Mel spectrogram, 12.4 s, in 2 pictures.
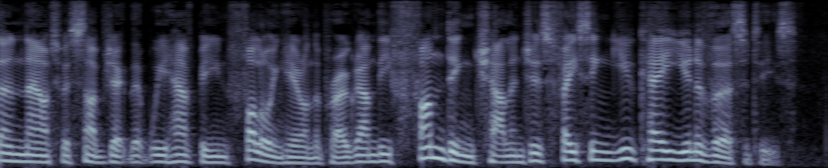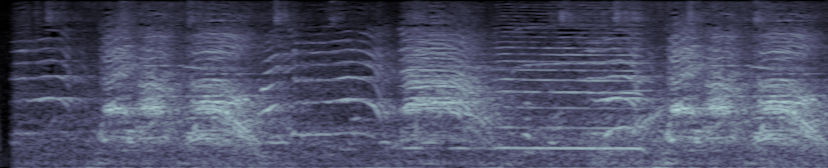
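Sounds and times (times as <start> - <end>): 
speech: 0.0 - 6.5
crowd chanting at a protest at the Senedd in Wales over Cardiff University job cuts: 6.3 - 12.4.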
